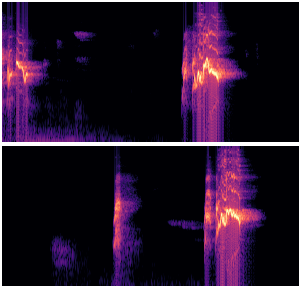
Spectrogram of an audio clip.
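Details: Sooty-headed bulbul calls meant to draw a response from silent bulbuls: three brief, bubbly slurred phrases spaced a couple of seconds apart, plus a single sharp tick, in clean surroundings.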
